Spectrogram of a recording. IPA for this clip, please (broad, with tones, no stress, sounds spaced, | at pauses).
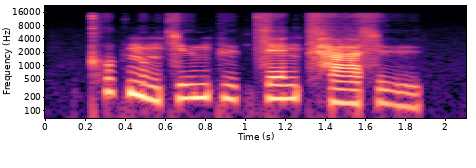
kʰ ʊ˧ k̚ n̪ ʊ˨ ŋ t͡s yː˥ m k yː˧ k̚ t͡s ɛː˥ ŋ t͡sʰ aː˨ s yː˨˩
